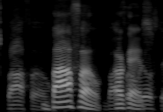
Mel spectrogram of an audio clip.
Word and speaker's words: Boffo: And they're part of, and pronounce your new company's name again, Jimmy. It's Bafo.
